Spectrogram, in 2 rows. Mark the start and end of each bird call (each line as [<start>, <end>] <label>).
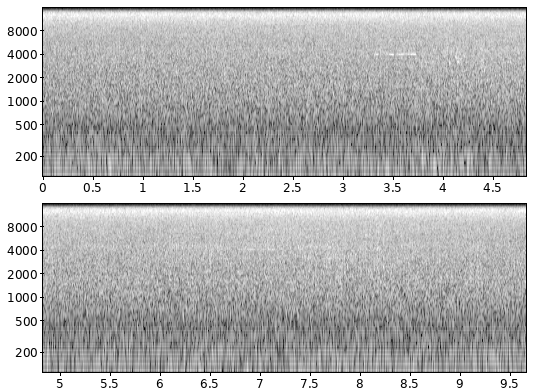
[3.30, 3.80] White-crowned Sparrow (Zonotrichia leucophrys)
[6.70, 7.20] White-crowned Sparrow (Zonotrichia leucophrys)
